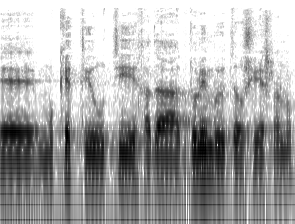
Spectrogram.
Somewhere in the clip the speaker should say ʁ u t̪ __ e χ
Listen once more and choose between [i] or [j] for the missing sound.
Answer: i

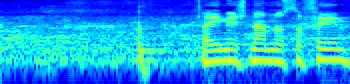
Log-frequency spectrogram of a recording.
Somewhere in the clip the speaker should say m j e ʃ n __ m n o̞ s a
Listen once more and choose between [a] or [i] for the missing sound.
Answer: a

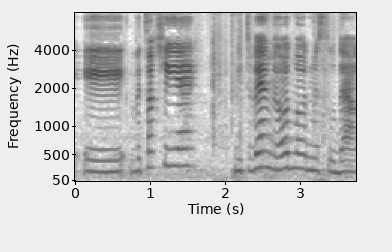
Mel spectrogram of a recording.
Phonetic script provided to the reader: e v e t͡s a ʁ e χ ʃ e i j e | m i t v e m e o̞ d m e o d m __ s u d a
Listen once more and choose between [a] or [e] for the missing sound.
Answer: e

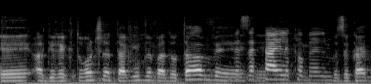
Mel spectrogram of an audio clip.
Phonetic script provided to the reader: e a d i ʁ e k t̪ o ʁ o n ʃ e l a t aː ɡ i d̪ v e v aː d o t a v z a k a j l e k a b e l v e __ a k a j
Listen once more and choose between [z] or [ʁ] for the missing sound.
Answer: z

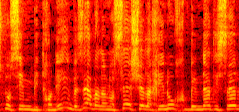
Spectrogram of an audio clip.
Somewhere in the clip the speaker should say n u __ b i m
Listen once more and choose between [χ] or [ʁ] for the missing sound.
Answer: χ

